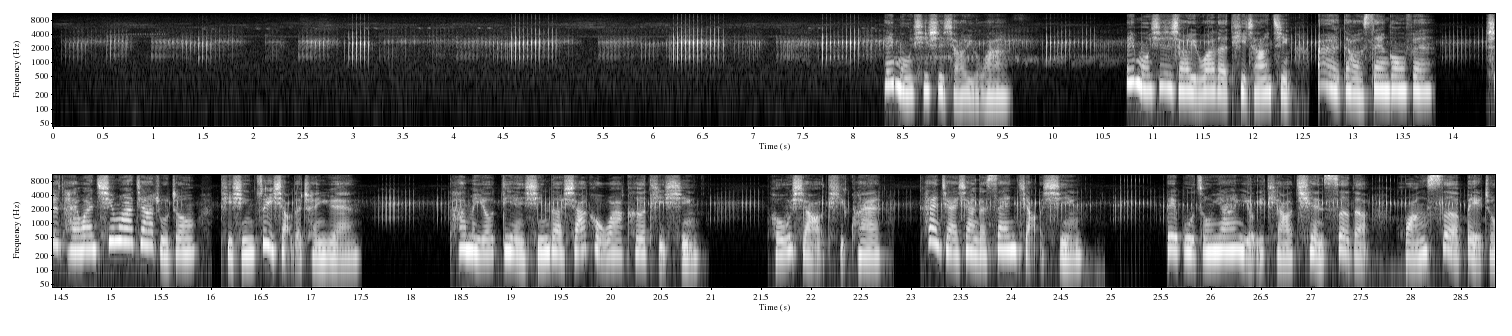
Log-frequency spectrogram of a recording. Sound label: Microhyla heymonsi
